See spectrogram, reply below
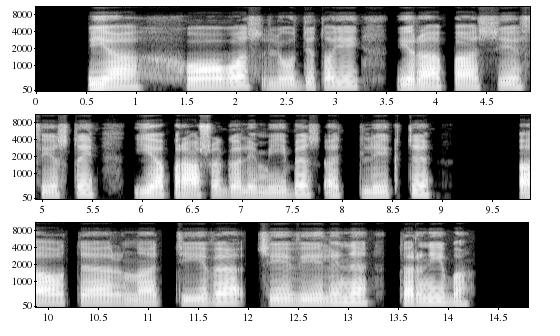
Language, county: Lithuanian, Vilnius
